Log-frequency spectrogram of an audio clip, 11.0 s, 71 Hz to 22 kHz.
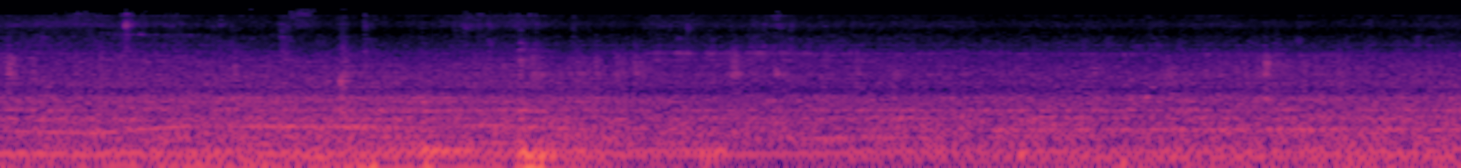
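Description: Interior drive noise in the cab of an 18-metre MAN Lion's City articulated city bus on the move: a steady low rumble of drivetrain and tyres. There is a short low thump about three seconds in and a louder one about four seconds in.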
